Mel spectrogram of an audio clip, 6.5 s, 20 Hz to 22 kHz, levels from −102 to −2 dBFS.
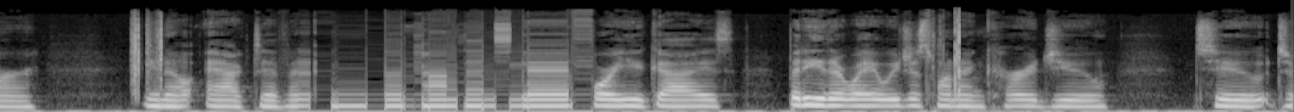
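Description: A speech clip with two kinds of fault. Cable scratch noise appears from 0.66 to 0.85 s and again from 4.64 to 4.82 s. Dense, uneven bursts of scratching sit only a little below the speech. The likely cause is a worn cable or connector being moved. From 1.52 to 2.97 s comes a robotic sound from repeated short buffers. The speech becomes a rigid, metallic buzz at 188 Hz. This is likely a stalled feed, with a slice of about 5.3 ms looped throughout that stretch.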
